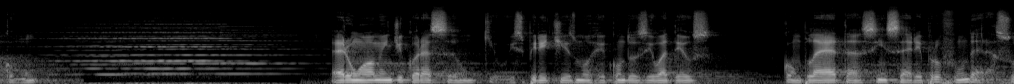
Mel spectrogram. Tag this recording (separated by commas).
Speech, Music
